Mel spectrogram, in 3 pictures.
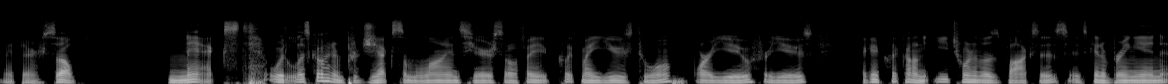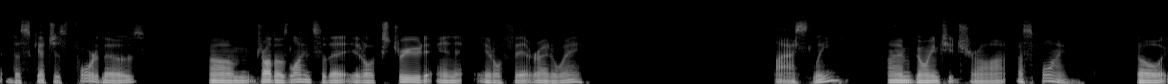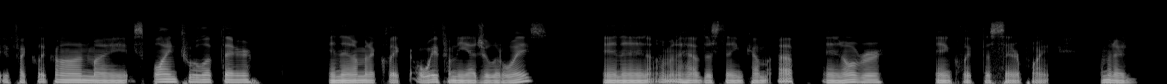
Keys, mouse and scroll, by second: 0.8 middle click, 2.9 right click, 6.4 click, 8.3 click, 12.2 middle click, 13.5 right click, 15.2 middle click, 15.7 right click, 18.4 click, 20.0 middle click, 21.0 s, 23.8 click, 27.1 click, 30.6 click, 33.1 click, 33.9 Escape.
